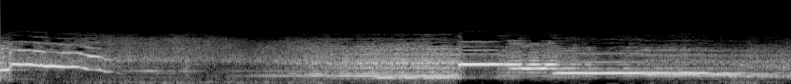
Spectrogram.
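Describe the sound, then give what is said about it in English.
A distant jackal howls at night in long, wavering cries that slide downward in pitch and overlap, sustained through the whole stretch with no one speaking. “I must admit that the howling of the distant jackal even made me nervous.”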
